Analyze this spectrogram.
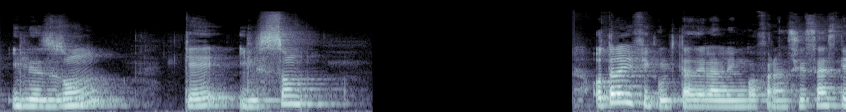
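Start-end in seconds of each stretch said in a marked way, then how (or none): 0.1-2.5 "ils ont" with a Z, "ils sont" with an S, slowly; slow contrast of liaison Z and S; Z versus S. Shown as a demonstration. Teacher contrasting ils ont and ils sont. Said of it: "no es lo mismo decir".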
